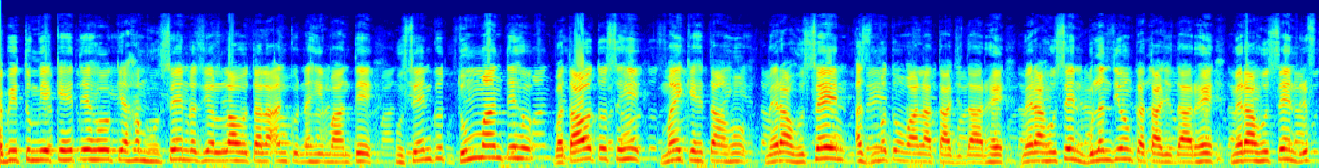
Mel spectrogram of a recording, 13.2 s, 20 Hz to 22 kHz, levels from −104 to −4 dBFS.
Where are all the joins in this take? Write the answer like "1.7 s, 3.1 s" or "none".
none

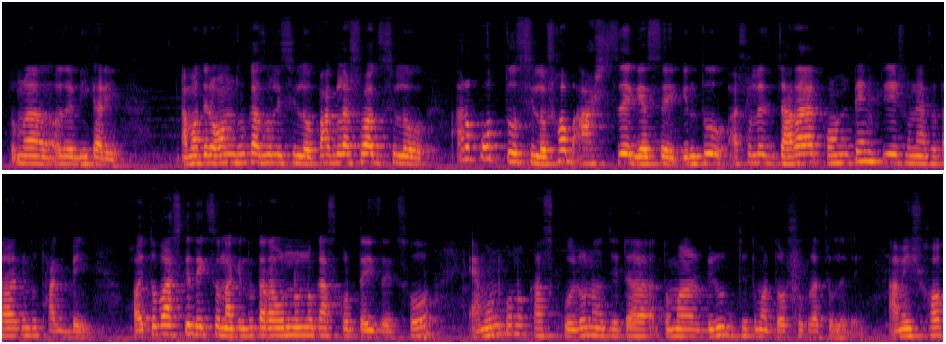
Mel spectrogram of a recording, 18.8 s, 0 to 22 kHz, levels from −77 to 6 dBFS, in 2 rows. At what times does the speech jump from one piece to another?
none

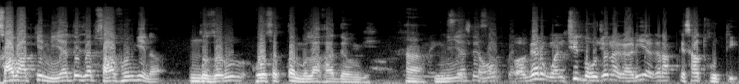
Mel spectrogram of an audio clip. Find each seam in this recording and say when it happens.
4.8 s

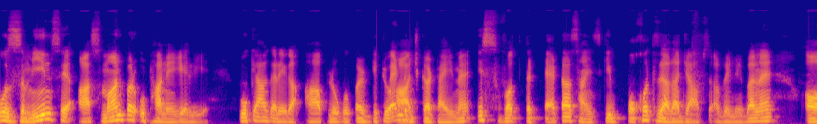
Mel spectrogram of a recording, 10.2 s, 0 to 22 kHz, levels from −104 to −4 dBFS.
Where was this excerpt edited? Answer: 4.8 s

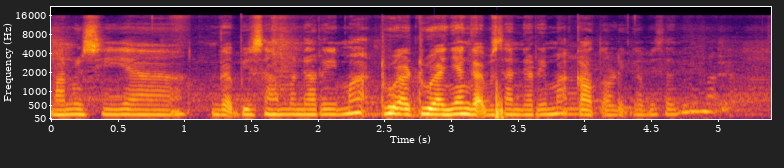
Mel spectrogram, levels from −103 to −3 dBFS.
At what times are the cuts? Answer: 1.1 s

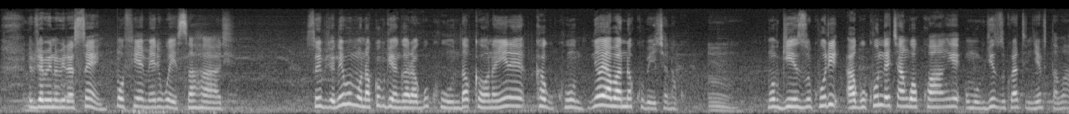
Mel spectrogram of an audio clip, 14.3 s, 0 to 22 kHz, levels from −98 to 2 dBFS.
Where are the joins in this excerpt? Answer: 1.5 s

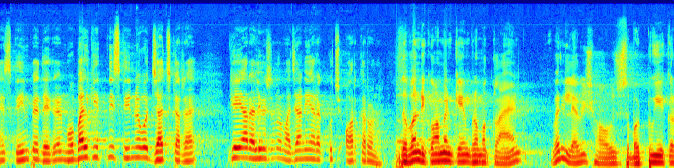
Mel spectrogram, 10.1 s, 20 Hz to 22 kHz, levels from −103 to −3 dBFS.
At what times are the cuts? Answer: 5.9 s

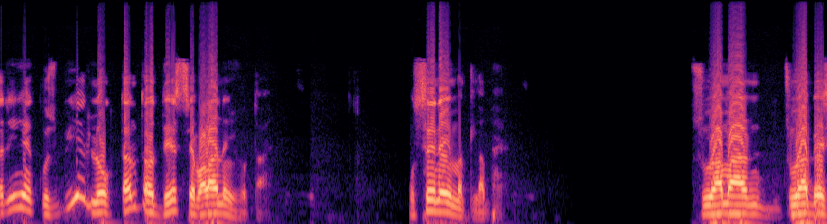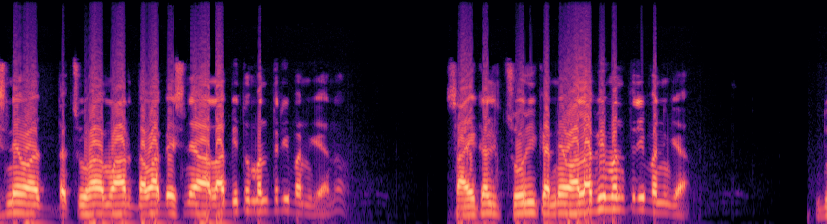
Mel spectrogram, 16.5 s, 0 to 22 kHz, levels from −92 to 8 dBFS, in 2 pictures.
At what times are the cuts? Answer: none

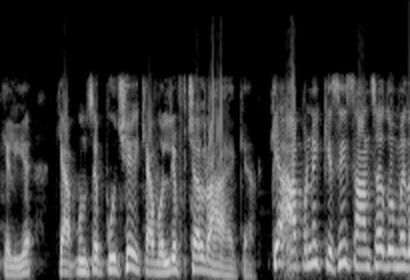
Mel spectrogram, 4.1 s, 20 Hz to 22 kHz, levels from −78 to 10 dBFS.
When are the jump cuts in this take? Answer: 2.5 s

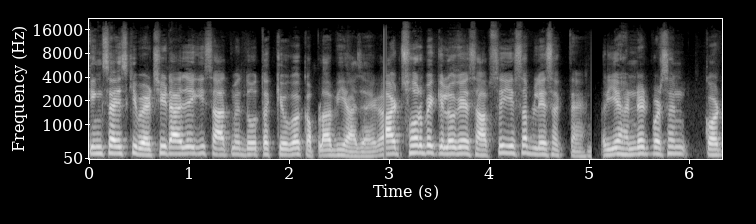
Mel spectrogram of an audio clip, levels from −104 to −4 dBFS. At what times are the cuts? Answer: 3.0 s, 5.0 s

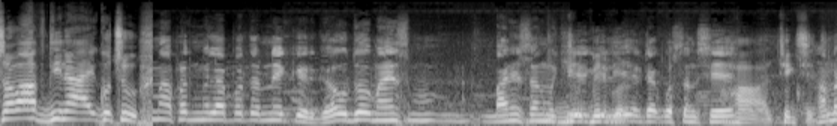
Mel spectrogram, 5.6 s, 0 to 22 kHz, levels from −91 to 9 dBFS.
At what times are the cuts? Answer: 1.0 s

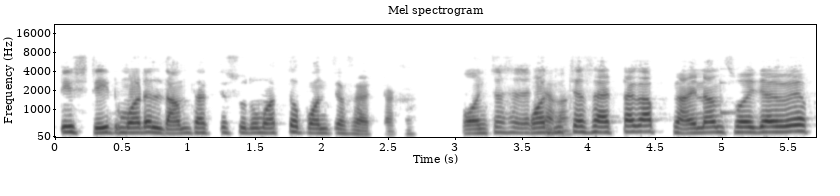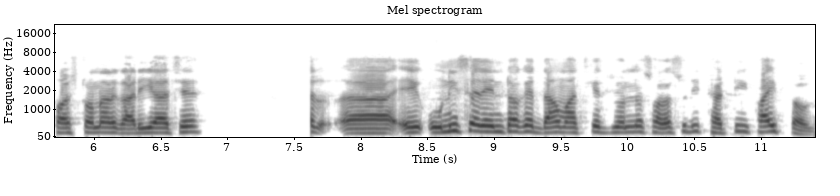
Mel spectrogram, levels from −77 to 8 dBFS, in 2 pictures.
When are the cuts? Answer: 7.7 s

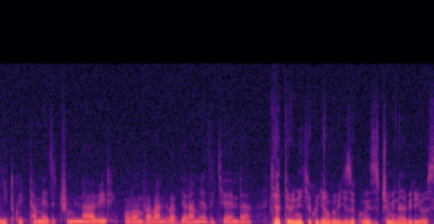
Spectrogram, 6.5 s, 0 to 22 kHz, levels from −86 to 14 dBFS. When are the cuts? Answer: 3.9 s

